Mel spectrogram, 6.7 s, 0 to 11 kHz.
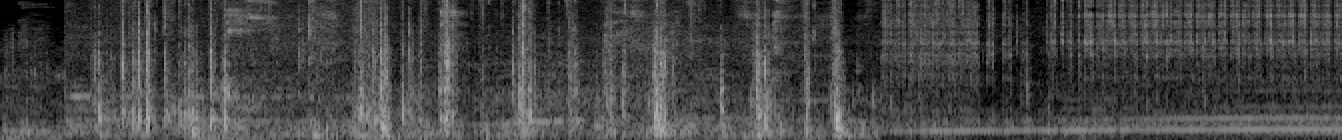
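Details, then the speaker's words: Land Rover Discovery TDV6 diesel starting after a battery replacement, with no faults. A short clattery crank catches quickly, then it settles into a steady, even idle. Starts a little better than before. Normal start and idle. "good oh that does start a little better good no faults after battery replacement"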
